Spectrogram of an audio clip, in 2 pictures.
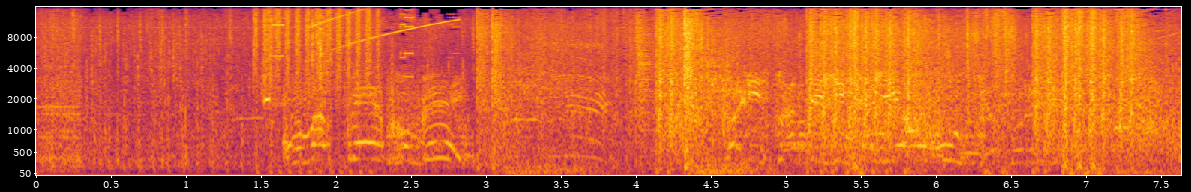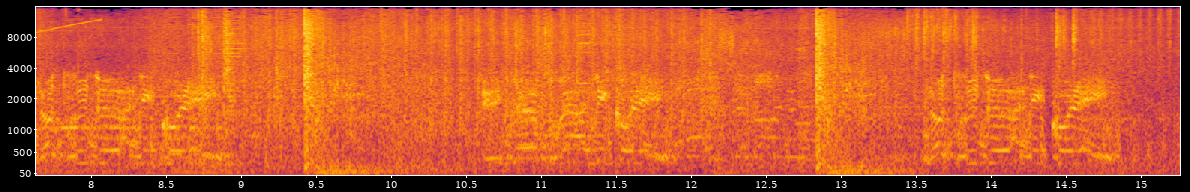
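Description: Video game gunfire crackles in dense, rapid bursts and single sharp shots, some booming, continuous and loud throughout while players talk over it.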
